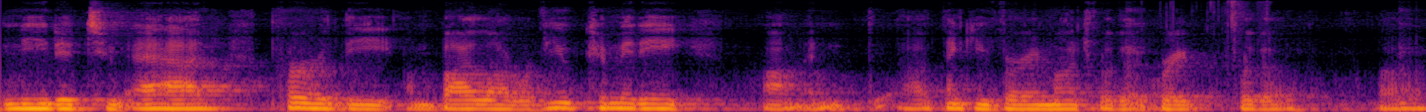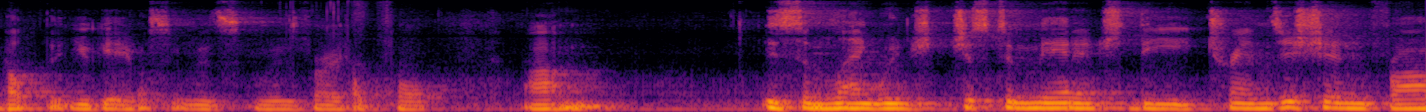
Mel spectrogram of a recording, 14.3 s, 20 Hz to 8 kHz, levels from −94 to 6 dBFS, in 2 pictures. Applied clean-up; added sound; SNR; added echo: neural separator model SepFormer DNS4.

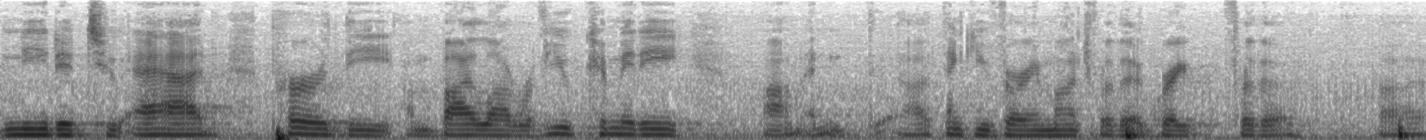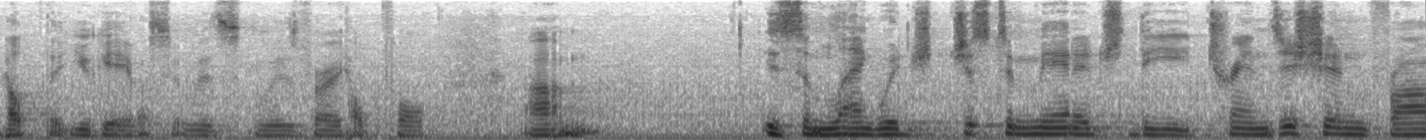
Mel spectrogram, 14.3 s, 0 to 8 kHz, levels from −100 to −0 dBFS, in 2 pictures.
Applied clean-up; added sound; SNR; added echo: none; none; none; none.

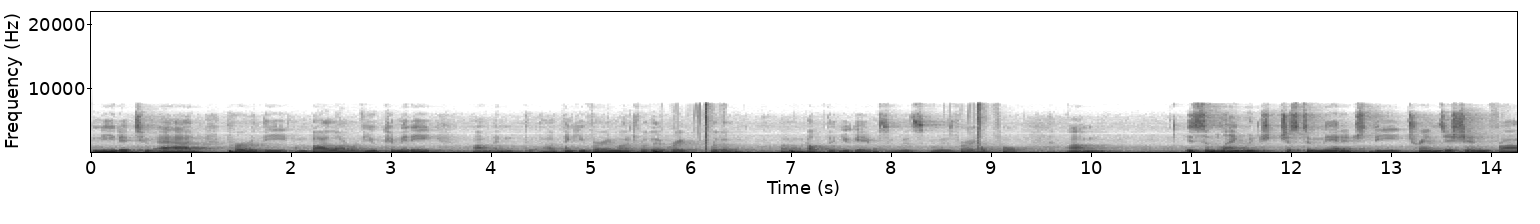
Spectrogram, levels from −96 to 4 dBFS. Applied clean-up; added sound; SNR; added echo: none; Crack; 19 dB; reverberation time 0.9 s.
